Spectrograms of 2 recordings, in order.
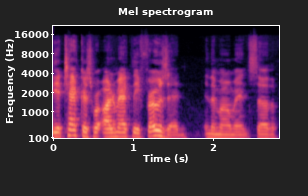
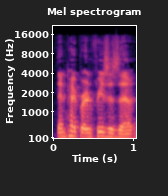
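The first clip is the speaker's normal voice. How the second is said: normal talking voice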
